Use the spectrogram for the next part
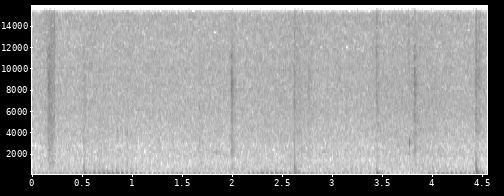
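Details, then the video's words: Napping domestic cat purring: a low rumbling drone swelling in soft bursts roughly every second or two, with faint clicks and a quiet indoor background. "ひたすらゴロゴロ音を奏でるお昼寝中の猫｡Cat’s purring sound."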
